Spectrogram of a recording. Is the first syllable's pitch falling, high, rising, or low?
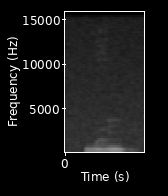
falling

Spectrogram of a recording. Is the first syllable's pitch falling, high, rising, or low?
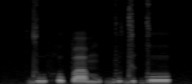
low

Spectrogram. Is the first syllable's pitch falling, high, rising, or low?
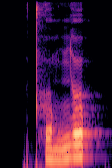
low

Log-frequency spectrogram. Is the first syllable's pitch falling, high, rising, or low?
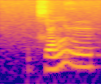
rising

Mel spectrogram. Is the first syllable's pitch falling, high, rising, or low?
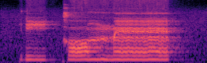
low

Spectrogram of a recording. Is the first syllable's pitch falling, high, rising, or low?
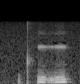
low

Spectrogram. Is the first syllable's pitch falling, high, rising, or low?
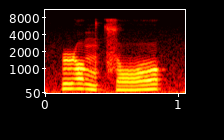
falling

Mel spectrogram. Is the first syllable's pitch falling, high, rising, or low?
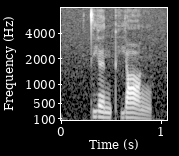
falling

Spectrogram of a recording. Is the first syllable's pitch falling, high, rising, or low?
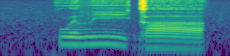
high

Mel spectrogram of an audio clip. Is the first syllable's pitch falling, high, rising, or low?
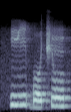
high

